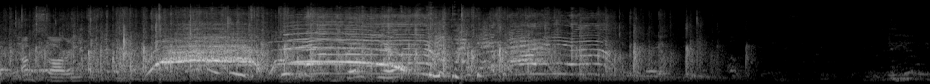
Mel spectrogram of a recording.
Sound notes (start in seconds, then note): 0.0 cheering; 1.3 applause; 2.0 cheering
